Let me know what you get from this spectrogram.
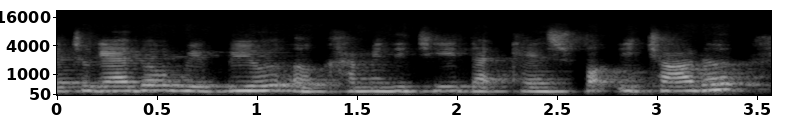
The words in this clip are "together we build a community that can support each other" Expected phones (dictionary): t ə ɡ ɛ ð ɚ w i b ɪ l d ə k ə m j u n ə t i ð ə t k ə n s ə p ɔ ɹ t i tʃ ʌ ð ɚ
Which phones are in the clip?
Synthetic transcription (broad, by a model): t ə ɡ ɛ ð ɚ w i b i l ə k ə m j u n ə t i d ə t k ə n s p ɔ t i tʃ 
